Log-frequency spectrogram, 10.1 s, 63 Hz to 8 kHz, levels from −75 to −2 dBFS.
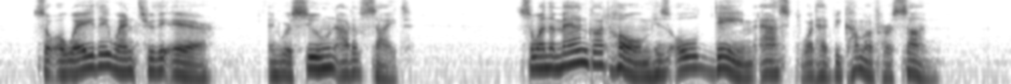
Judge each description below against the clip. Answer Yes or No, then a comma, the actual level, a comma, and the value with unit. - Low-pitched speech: Yes, low, 125 Hz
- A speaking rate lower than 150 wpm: No, average, 170 wpm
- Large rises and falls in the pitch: Yes, wide, 6.4 semitones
